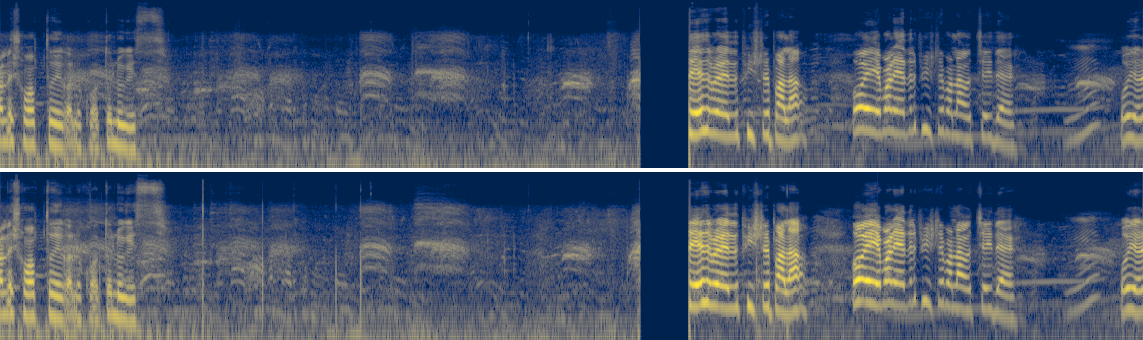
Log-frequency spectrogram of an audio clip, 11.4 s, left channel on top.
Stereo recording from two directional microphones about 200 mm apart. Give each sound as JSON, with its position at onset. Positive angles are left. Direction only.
{"t": 0.0, "sound": "speech", "side_deg": 0}
{"t": 1.0, "sound": "speech", "side_deg": 5}
{"t": 6.8, "sound": "speech", "side_deg": 5}
{"t": 8.4, "sound": "a man's voice", "side_deg": -5}
{"t": 8.7, "sound": "speech", "side_deg": 15}
{"t": 10.8, "sound": "a sound", "side_deg": 60}
{"t": 11.2, "sound": "speech", "side_deg": 5}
